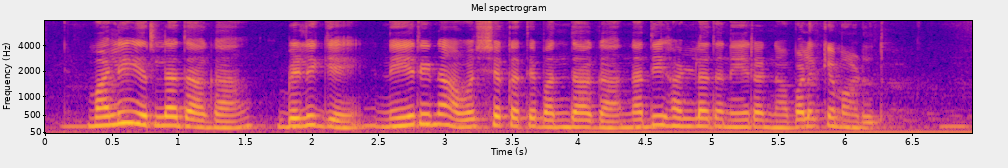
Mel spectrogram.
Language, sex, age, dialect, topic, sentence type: Kannada, female, 36-40, Dharwad Kannada, agriculture, statement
